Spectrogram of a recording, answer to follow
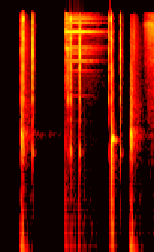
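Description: Sound effects of an animated like-and-subscribe graphic: a series of quick clicks and pops, with a short bright chime about a second in and a louder pop just after.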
